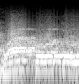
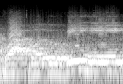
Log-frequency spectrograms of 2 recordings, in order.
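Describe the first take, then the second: First: The word ends short without the 'hi' sound. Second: The word ends with a long 'hi' sound. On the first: The reading stops at this word. "jadi wa kutubi" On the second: The reading continues without stopping. "kalau di wakol dibaca panjang"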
